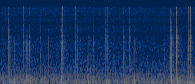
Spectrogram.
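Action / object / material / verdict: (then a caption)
tap / wooden tabletop / wood / none. Long, almond-shaped painted nails of both hands tap a flat, solid wooden tabletop in a quick, irregular patter. Each tap is a short, dry click with a bright edge over a soft low knock, dying away almost instantly over faint background hiss.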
